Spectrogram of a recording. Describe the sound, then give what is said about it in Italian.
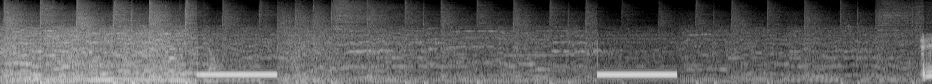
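Ringback tone of an outgoing phone call, heard as two one-second tones about five seconds apart, each rising clearly above loud, busy background music. “abbiamo provato a chiamare oggi pomeriggio il signor Giuseppe Bertè.”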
